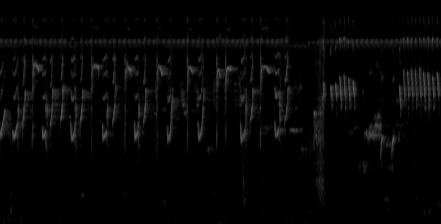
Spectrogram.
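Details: Captive white-rumped shama in a backyard aviary, afternoon feeding time, master song: sharp hooked whistles repeated about twice a second for six seconds, followed by rapid buzzy trills.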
